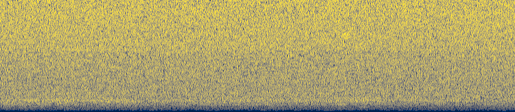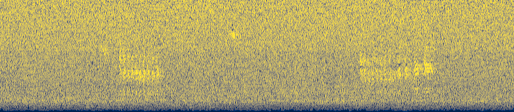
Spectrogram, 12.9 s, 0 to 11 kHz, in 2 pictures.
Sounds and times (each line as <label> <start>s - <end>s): birds 7.6s - 12.1s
